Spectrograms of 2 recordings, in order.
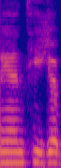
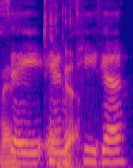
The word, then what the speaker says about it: Antigua: to the island of Antigga. But when you look at it, it looks like it's Antigua.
